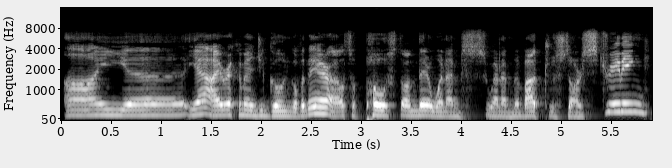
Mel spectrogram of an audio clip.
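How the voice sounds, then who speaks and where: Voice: medium pitch, moderate pace, muffled recording. A game streamer giving rambling let's play commentary in an emphatic, mock-stern way, often repeating phrases. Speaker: video game streamer and host.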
